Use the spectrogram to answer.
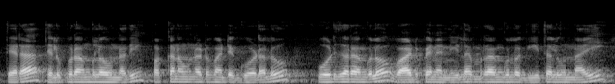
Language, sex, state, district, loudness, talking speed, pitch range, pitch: Telugu, male, Telangana, Komaram Bheem, -17 LUFS, 135 wpm, 110-120 Hz, 115 Hz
